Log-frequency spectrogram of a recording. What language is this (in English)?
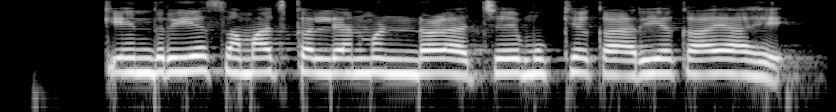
Marathi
